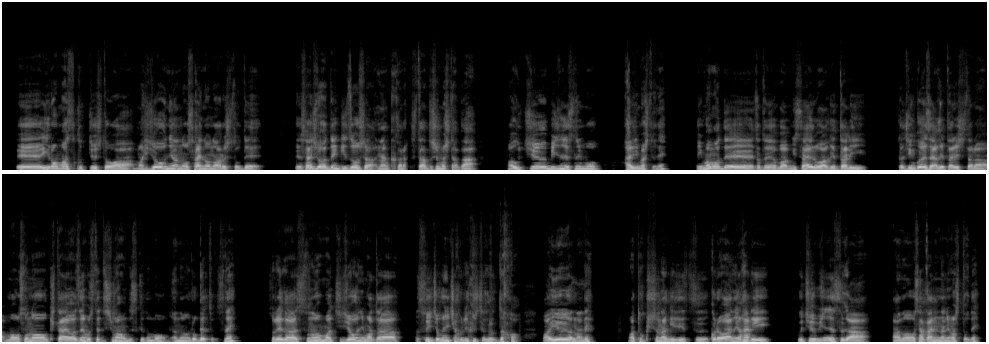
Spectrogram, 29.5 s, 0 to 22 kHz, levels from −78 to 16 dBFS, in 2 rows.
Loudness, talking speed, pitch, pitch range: -17 LUFS, 380 characters per minute, 180 Hz, 140-210 Hz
